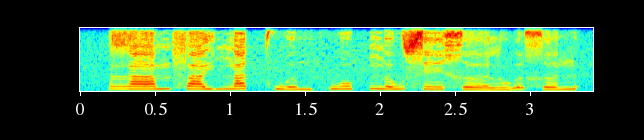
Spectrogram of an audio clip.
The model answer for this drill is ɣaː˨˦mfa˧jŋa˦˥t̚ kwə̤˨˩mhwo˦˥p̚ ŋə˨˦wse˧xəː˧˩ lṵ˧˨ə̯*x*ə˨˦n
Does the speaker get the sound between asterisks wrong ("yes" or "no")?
no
